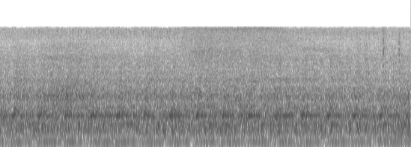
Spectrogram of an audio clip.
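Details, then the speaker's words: Ural boxer motorcycle on a road trip: light regular tick about three per second over steady idle, louder at mid revs and audible at idle; owner suspects the generator. Engine ticking knock at idle, cause unknown. "появился более громкий уже звук где-то на средних оборотах и даже на холостых его слышно с чем это связать вот не знаю решительно может все-таки генератор"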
